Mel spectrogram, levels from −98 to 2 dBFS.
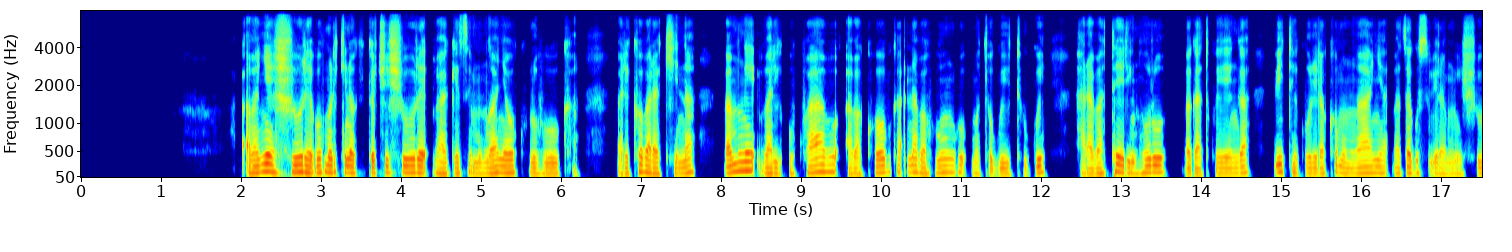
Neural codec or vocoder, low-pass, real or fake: codec, 24 kHz, 3.1 kbps, DualCodec; 7.2 kHz; fake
